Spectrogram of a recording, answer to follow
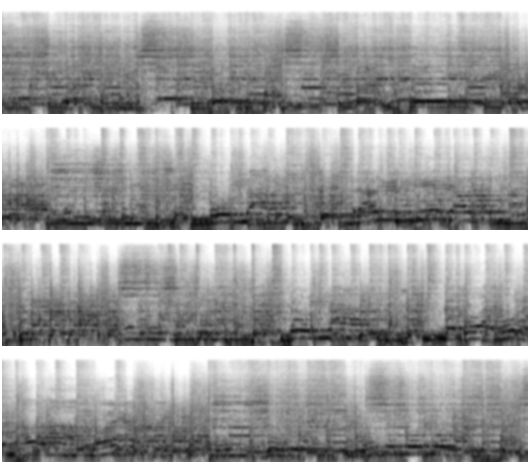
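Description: Live rock band playing with drum kit, bass guitar, electric guitars and a hand drum. A singer comes in about ten seconds in.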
